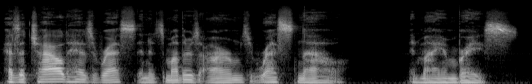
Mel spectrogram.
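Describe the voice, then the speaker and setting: Man speaking as a loving fatherly god, low and gravelly, flat slow gentle repeats, dry close sound. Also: dry recording, exaggerated voice. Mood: tender. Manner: gentle, repetitive affirmations. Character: God the Father, tender loving male spirit.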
